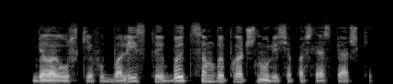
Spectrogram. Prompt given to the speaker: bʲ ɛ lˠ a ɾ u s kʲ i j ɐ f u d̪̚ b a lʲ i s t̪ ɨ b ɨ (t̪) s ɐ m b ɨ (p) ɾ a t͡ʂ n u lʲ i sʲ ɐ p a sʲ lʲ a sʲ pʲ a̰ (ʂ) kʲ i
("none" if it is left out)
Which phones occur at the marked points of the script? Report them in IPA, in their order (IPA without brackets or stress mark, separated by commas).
t̪, p, t͡ʂ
